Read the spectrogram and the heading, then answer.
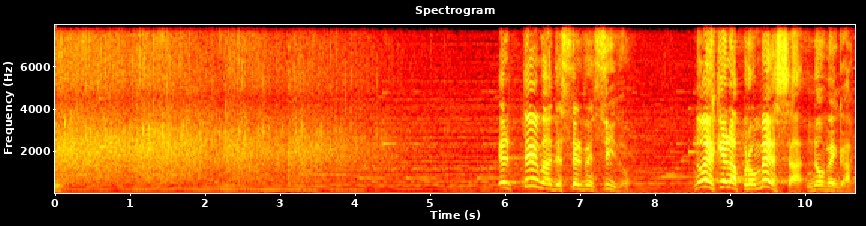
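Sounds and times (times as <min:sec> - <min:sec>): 
audience applause: 0:00.0 - 0:04.8
speech: 0:05.9 - 0:07.8, 0:08.5 - 0:10.6.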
